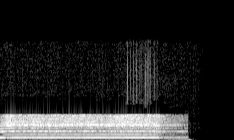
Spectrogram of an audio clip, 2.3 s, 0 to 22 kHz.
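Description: The FTC match system's endgame signal, a steam-whistle sound effect, marking 30 seconds left in the match. One long whistle that rises briefly in pitch as it starts, holds steady and cuts off suddenly.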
